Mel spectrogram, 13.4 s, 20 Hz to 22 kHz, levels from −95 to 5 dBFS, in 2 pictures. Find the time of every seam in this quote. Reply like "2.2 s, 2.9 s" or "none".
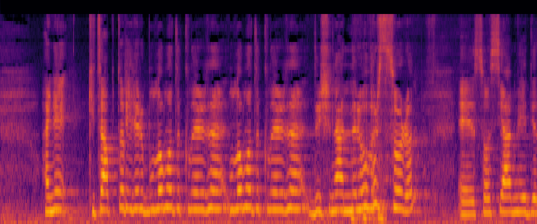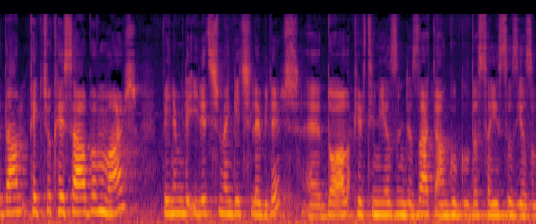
1.5 s, 2.9 s, 4.8 s, 7.0 s, 11.1 s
